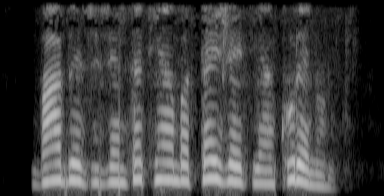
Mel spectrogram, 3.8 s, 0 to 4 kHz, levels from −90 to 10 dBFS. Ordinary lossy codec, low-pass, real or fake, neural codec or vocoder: AAC, 24 kbps; 3.6 kHz; real; none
